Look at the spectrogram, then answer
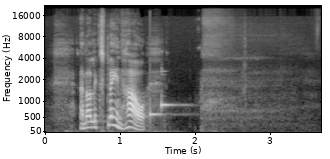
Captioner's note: phone beeps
